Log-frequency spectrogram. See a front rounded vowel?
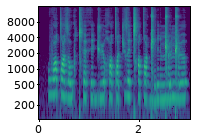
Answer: yes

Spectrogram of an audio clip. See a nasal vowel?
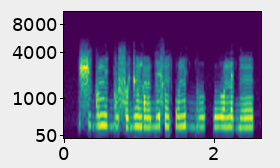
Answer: yes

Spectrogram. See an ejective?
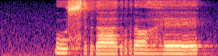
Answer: no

